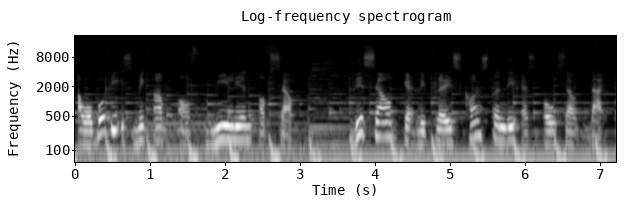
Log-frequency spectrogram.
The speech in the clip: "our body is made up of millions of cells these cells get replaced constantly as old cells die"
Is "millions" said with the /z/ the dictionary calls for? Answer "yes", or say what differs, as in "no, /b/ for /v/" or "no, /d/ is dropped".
no, /z/ is dropped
